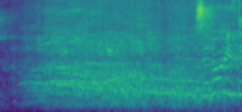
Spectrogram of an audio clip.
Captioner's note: audience exclaiming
